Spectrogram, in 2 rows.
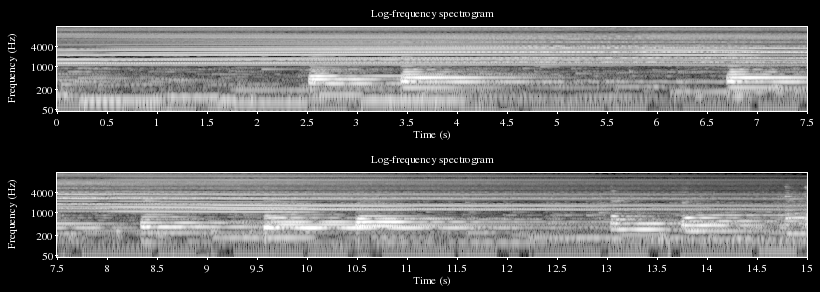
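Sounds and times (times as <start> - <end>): high synthesizer drone tones: 0.0 - 15.0
low sustained synthesizer chords: 0.0 - 15.0.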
